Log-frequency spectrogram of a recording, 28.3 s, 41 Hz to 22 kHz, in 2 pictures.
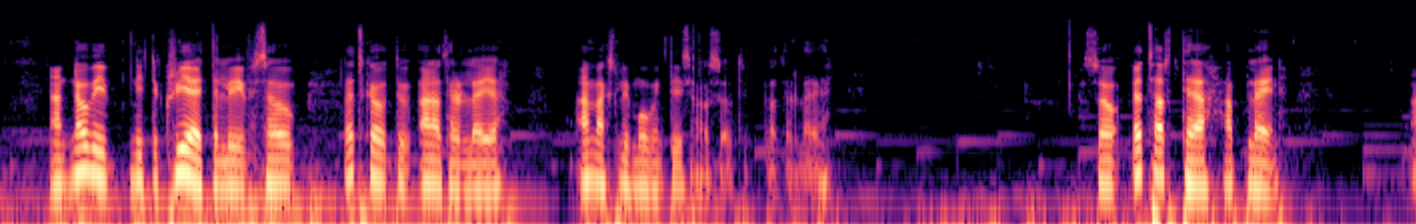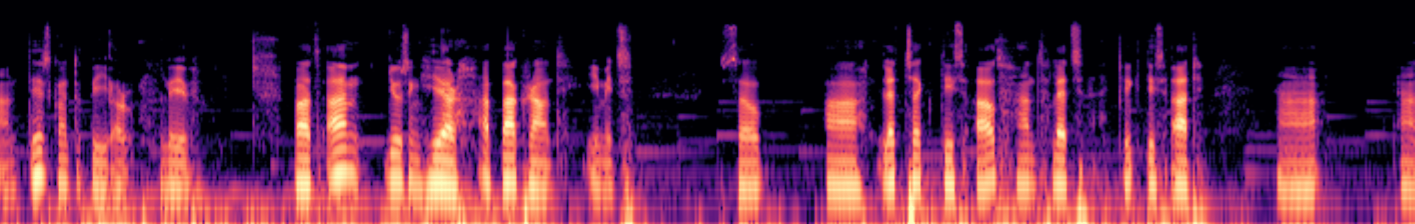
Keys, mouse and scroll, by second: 0.4 ctrl+s, 0.4-5.8 middle drag, 1.4 a, 2.0 ctrl+s, 5.8-7.8 drag, 5.8-7.8 right drag, 7.8 m, 9.1-11.2 drag, 9.3-13.5 middle drag, 9.8 shift+c, 13.5 shift+a, 13.7 scroll down 1, 13.9-24.1 middle drag, 15.7 KP_7, 16.3 KP_5, 20.8-28.3 drag.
